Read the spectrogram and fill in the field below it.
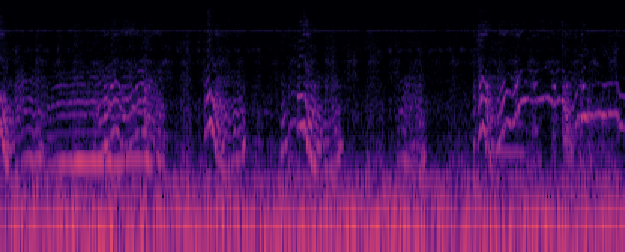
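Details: Hungry newborn puppy of a stray dog, nursing: a long, level, nasal whine followed by sharply rising and falling squealing whimpers, several in a row, over constant low-pitched background rumble.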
